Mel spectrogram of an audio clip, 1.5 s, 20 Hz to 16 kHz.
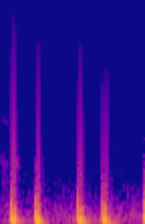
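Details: Clear, regular paired lub-dub heart sounds at about 88 beats a minute with no extra sounds, played as a normal example in a lecture on valvular heart disease: normal heart sounds, S1 and S2.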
